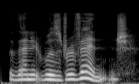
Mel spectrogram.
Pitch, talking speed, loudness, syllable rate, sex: 225 Hz, 170 wpm, -15 LUFS, 5.2 syllables/s, female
